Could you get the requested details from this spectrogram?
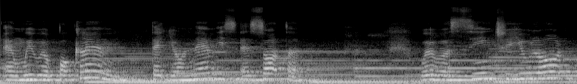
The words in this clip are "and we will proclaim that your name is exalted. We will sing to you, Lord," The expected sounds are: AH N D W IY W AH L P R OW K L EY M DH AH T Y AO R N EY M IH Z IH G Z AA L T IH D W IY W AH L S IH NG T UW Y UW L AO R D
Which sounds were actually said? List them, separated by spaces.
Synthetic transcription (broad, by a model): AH N W IY W AH L P R OW K L EY M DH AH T Y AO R N EY M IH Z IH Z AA T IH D W IY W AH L S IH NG T UW Y UW L AO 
